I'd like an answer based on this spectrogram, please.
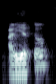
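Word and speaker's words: areíto: they had this ceremony it's spelled a-r-e-i-t-o or t a-r-e-y-t-o arietto and what it was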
